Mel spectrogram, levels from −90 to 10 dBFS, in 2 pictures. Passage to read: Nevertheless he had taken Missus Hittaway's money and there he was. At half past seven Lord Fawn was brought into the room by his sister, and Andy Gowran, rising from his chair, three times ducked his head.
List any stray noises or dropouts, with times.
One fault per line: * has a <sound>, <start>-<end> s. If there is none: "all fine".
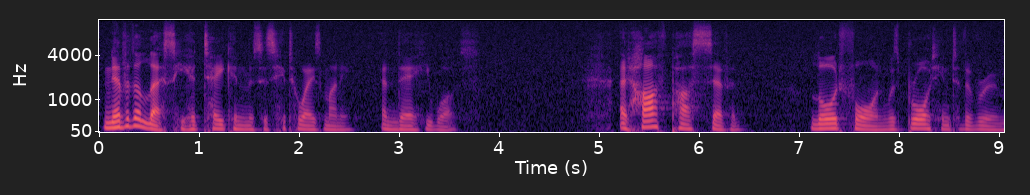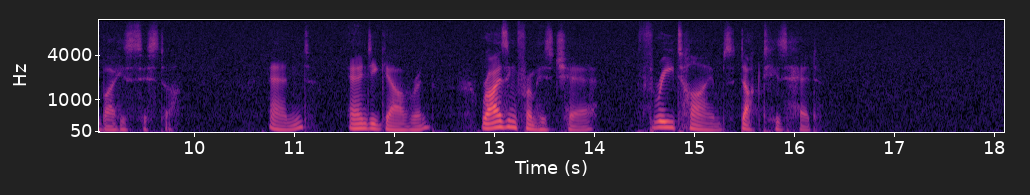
all fine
